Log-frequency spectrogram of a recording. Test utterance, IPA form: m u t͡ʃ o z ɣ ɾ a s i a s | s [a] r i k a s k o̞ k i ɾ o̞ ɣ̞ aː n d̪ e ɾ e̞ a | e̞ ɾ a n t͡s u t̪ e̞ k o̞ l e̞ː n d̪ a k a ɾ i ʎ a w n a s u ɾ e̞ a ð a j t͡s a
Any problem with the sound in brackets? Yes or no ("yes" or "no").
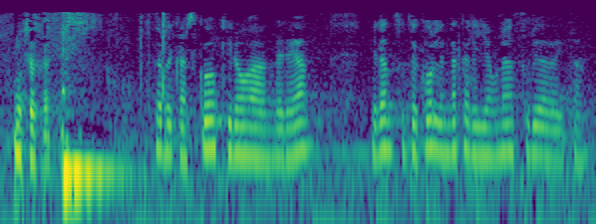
yes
